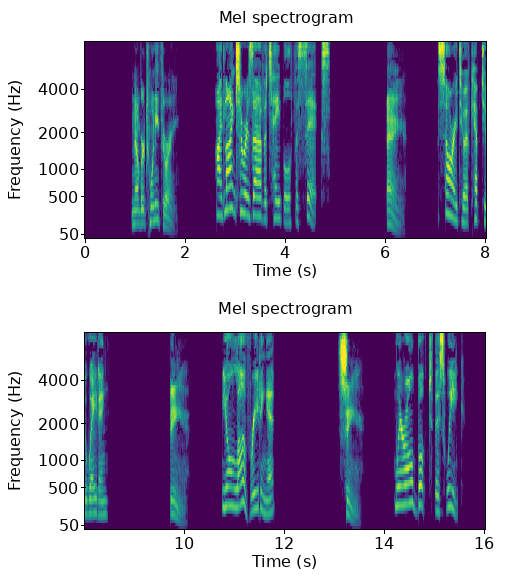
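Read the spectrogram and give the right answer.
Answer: C: We're all booked this week.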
